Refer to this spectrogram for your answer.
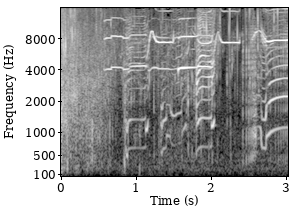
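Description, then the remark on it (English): Underwater whale calls: a run of high, squealing whistles that bend sharply up and down in pitch, several overlapping one another over a steady wash of background hiss, with no voices. “That's a whale”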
